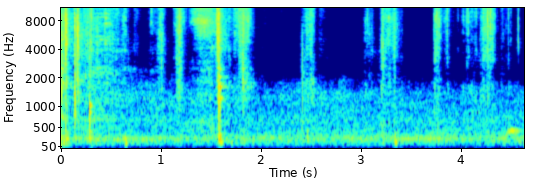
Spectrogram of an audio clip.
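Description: Scattered light wooden knocks and rustling in dry leaves as split firewood is handled and the axe is set down, with one sharper knock about a second and a half in.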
